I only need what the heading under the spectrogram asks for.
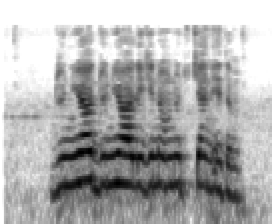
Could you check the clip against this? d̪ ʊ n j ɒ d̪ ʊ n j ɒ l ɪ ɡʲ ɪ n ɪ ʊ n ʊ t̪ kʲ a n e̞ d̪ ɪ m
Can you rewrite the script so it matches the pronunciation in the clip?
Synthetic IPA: d̪ ʊ n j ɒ d̪ ʊ n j ɒ l ɪ ɡʲ ɪ n ɪ ʊ n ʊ t̪ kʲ a n e̞ d̪ ɪ m

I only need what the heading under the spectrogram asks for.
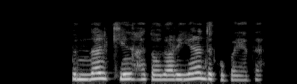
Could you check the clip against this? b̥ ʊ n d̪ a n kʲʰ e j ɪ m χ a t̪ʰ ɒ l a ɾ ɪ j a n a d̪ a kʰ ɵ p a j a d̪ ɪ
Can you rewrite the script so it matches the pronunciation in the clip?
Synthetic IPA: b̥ ʊ n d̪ a n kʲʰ e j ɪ n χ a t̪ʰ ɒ l a ɾ ɪ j a n a d̪ a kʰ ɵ p a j a d̪ ɪ

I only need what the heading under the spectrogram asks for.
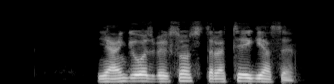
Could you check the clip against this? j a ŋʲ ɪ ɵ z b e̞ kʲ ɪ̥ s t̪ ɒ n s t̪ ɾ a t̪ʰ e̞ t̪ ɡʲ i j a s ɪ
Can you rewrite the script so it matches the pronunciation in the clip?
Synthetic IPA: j a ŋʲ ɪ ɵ z b e̞ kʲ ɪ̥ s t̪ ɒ n s t̪ ɾ a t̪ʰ e̞ ɡʲ i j a s ɪ

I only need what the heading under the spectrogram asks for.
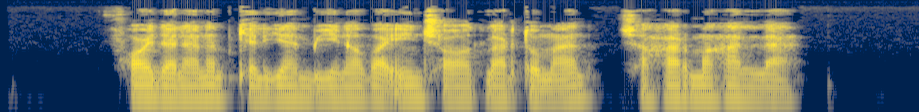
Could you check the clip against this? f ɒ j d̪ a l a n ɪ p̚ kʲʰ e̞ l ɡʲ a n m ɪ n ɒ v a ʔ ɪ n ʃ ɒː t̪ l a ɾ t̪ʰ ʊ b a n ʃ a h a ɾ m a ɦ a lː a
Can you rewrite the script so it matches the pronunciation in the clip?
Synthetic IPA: f ɒ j d̪ a l a n ɪ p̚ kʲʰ e̞ l ɡʲ a n b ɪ n ɒ v a ʔ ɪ n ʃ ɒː t̪ l a ɾ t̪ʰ ʊ m a n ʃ a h a ɾ m a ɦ a lː a

